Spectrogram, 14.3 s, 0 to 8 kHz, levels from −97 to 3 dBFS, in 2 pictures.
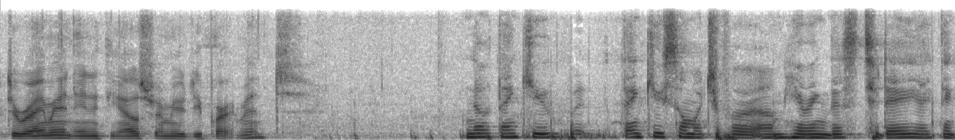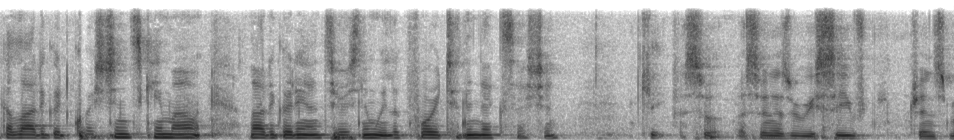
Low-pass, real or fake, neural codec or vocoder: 7.2 kHz; real; none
